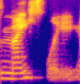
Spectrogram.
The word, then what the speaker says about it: Knisely: So the voice pronunciation, especially for yourself, myself, my married last name, although I didn't take it, but I use it, is Knisely. And I get Knisely.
